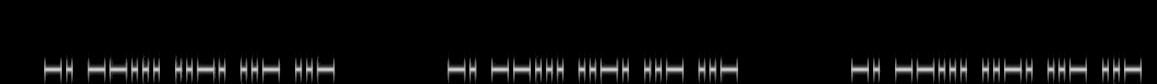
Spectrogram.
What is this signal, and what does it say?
Morse code, heard as a keyed tone, about 22 wpm, 700 Hz. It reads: N7FUU N7FUU N7FUU
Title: USA Call Signs - 5 Characters - Repeated 3x - 22wpm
